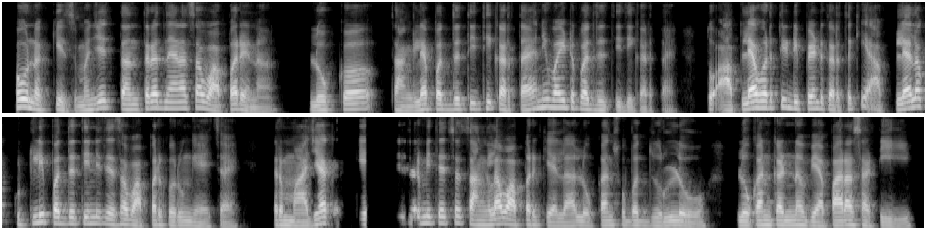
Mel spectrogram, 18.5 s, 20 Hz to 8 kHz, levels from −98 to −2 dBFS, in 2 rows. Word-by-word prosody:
हो, 205 +1 +9
नक्कीच. 130 - -2
म्हणजे 130 +10 -1 0.2
तंत्रज्ञानाचा 170 +5 +2
वापर 135 0 +3
आहे 125 - +1
ना, 90 -1 -9 0.4
लोकं 120 +6 +1 0.2
चांगल्या 115 +3 +1
पद्धतीतही 140 +3 -2
करताय 125 -6 +1
आणि 185 +5 -2
वाईट 190 -2 +2
पद्धतीतही 120 -8 -2
करताय. - - -11 0.4
तो - - +1
आपल्यावरती 185 +5 +5
डिपेंड 165 -1 +1
करतं 150 - -1
की - - -3
आपल्याला 165 +9 +3
कुठली 200 -4 -4
पद्धतीने 165 0 +1
त्याचा 145 -1 0
वापर 125 -1 0
करून 115 0 -3
घ्यायचा 90 -3 -8
आहे. 90 0 -10 0.4
तर 125 - 0
माझ्या 115 +7 +2 0.4
मते 340 - -10
जर 175 - -2
मी 175 - -1
त्याचा 175 +1 -1
चांगला 130 -4 +1
वापर 130 -4 +3
केला, 100 -1 -2
लोकांसोबत 115 +1 -4
जुडलो, 105 -3 -2 0.4
लोकांकडून 120 +1 +1
व्यापारासाठी 105 -3 0
125 Hz, 135 wpm, -24 LUFS, 110-165 Hz, 0.4 s, हो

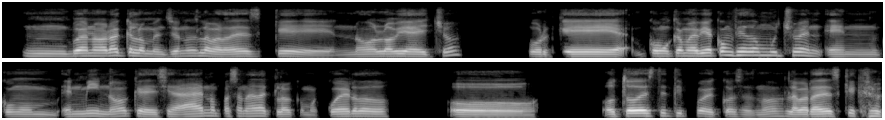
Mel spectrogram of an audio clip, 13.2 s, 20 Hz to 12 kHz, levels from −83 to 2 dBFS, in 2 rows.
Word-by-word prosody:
Mm, 155 -2 -6
bueno, 165 +1 +4
ahora 190 +3 +3
que 185 0 -2
lo 165 - +2
mencionas, 150 +3 -5
la 170 - +2
verdad 135 +1 +1
es 140 -1 -7
que 125 -9 -3
no 130 +4 -6
lo 145 - +1
había 145 -1 +3
hecho, 190 - -5 0.5
porque 135 0 +2 0.2
como 155 0 +1
que 170 - +1
me 165 - +2
había 170 +2 +4
confiado 210 -1 +2
mucho 200 0 -2
en 170 -5 -5
en 130 -1 -7
como, 135 0 -6
mm, 130 -3 -11
en 140 +2 -6
mí, 155 0 -2
¿no?, 145 +3 -4
que - - -1
decía: 130 +2 -1
"Ah, 155 - +1
no 170 0 -6
pasa 155 0 -7
nada, 160 +1 -1
claro 130 -1 -4
que 125 - -18
me 115 - -13
acuerdo", 140 +3 -1 0.4
o 115 -2 +1 0.5
o 135 - -1
todo 160 +4 +11
este 165 +1 +3
tipo 160 -1 -5
de 135 - -2
cosas, 120 -3 -7
¿no? 145 +4 -8
La 140 -3 0
verdad 135 +2 +5
es 150 - +1
que 165 - -4
creo 155 -1 -2
145 Hz, 230 wpm, -22 LUFS, 130-160 Hz, 0.5 s, todo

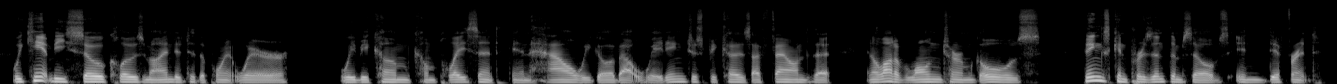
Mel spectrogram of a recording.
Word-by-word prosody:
we 130 - +5
can't 175 +3 +4
be 135 -2 +4
so 125 0 +5
close-minded 110 -2 +1
to 115 - -3
the 100 -2 -3
point 105 -1 -4
where 105 0 -1 0.5
we 110 0 +2
become 110 0 -1
complacent 110 0 -3
in 100 -1 -4
how 105 +2 -1
we 100 0 -1
go 100 0 -1
about 100 0 -2
waiting, 105 +6 -2
just 120 -2 -6
because 110 -2 -3
I've 105 0 -2
found 110 -3 0
that 105 -2 -2 0.4
in 110 - -4
a 115 - +2
lot 135 +2 +4
of 105 -3 -1
long-term 110 -1 0
goals, 105 -1 0 0.4
things 170 -1 +6
can 135 -4 +1
present 125 0 0
themselves 110 -5 -1
in 105 -3 -3
different 110 -2 -3
110 Hz, 155 wpm, -23 LUFS, 105-115 Hz, 0.5 s, things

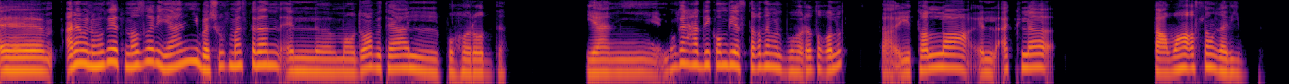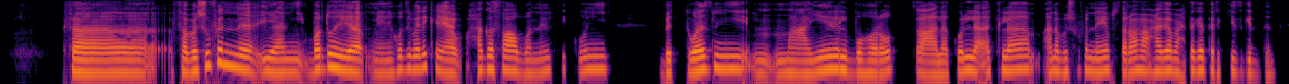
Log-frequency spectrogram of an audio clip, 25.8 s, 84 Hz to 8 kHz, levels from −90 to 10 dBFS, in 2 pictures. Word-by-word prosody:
آمم، 175 0 +6 0.2
أنا 260 - +7
من - - +3
وِجهة 260 +4 +5
نظري 245 +3 +2
يعني 260 +8 +2
باشوف 230 +4 +1
مثلًا 240 - +1
الموضوع 165 +2 0
بتاع 195 0 0
البُهارات 160 -4 -1
ده، 140 0 -15 0.8
يعني 155 -1 -2
ممكن 210 - -1
حد 245 -1 +1
يكون 245 0 +1
بيستخدم 225 -1 +1
البُهارات 175 -1 -2
غلط، 190 - -1 0.3
فيطلّع 200 +6 +1 0.2
الأكلة 210 +6 -1 1.0
طعمها 175 +5 +4
أصلًا 215 +1 -1
غريب. 160 -6 -1 1.1
ف - - +1 1.0
فباشوف 170 - +1
إن 240 -5 +3 0.3
يعني 160 -1 -1
برضه 185 +7 +3
هي 175 -4 +4
يعني 155 0 -7
خدي 185 +2 -4
بالِك 195 +2 0
يعني 155 -5 0
حاجة 175 +2 -1
صعبة 175 -4 +1
إن 155 0 -7
أنتِ 170 +1 -7
تكُوني 185 +1 -6 0.5
بتوازني 180 +6 +1
م 150 0 -6
معايير 155 +5 0
البُهارات 155 -1 -1 0.2
على 140 0 -1
كل 170 +5 0
أكلة، 180 +3 -2
أنا 165 +2 -2
باشوف 165 +3 -9
إن 170 -2 -2
هي 170 +2 -1
بصراحة 170 +1 -2
حاجة 170 +1 +1
محتاجة 165 +2 -2
تركيز 165 -1 -8
جدًا 145 -2 -10
175 Hz, 130 wpm, -23 LUFS, 155-200 Hz, 1.1 s, أنا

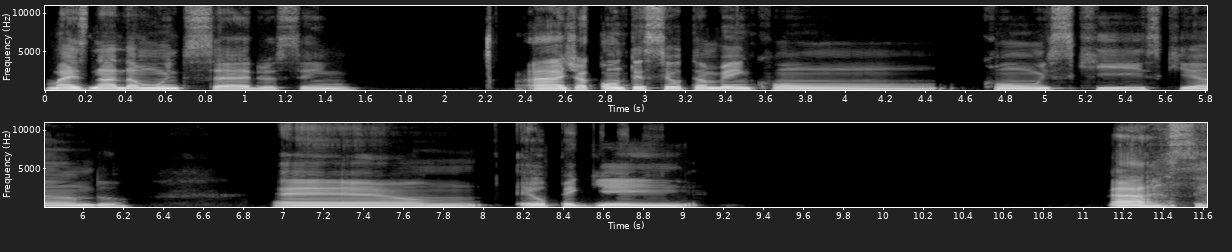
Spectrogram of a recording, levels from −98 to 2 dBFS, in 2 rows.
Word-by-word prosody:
mas 145 0 +4
nada 145 -1 +4
muito 145 0 +5
sério, 130 -3 -1
assim. 125 +2 -3 0.8
Ah, 140 +1 +3
já 145 0 +1
aconteceu 155 0 +3
também 145 -1 +3
com 130 -5 -2 0.2
com 135 -1 0
o - - +3
esqui, 150 +3 -5
esquiando, 150 +3 -2 0.7
eh, 125 0 0 0.7
eu 130 +2 0
peguei 130 -2 0 2.1
Ah, 145 -1 +3
sim. 135 - -7
140 Hz, 100 wpm, -22 LUFS, 130-145 Hz, 2.1 s, muito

